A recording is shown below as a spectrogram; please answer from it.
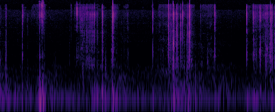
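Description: Long nails tap and scratch on the blue plastic lid and sides of a medium plastic jar full of peanut butter. Quiet, sharp, bright clicks and short taps come in irregular clusters over dry, scratchy rustling. A faint steady low hum sits underneath throughout.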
